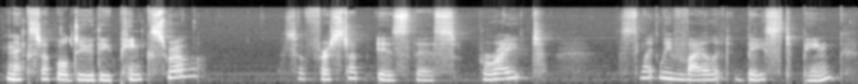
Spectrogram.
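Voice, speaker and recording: A woman narrates a makeup review while still getting over a cold. She works through each shade in a steady, methodical way. Her tone is descriptive and even. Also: fairly high pitch, slow. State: recovering from a cold. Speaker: beauty reviewer.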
